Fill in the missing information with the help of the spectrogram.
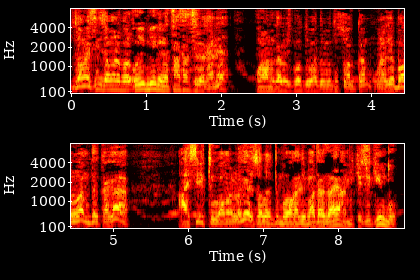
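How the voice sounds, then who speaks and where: An older man from Bangladesh, a guest telling his life story in a rambling, halting, repetitive way. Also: mid-range voice, very animated, creaky, dark tone. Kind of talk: informal spoken life story.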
